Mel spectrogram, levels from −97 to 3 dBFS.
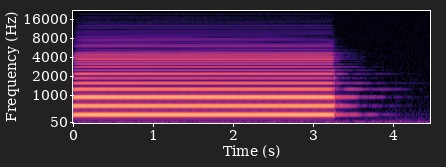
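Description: No technical faults are audible.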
